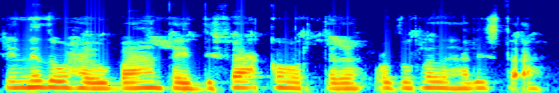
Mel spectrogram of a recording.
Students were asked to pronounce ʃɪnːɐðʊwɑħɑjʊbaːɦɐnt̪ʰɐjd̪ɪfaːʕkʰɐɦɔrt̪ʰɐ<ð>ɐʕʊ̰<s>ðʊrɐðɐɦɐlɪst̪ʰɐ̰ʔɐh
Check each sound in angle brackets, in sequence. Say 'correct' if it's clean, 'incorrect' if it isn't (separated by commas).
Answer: incorrect, incorrect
